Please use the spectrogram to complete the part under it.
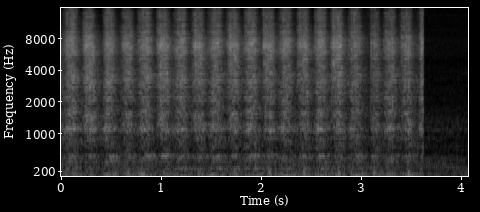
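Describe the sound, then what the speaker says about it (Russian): A hand hacksaw cuts through metal while a fishing rod handle is being made, with fast, even back-and-forth strokes close by, loud and rhythmic, stopping abruptly near the end. "Спиливать я все это буду с помощью обычной ножовки по металлу."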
